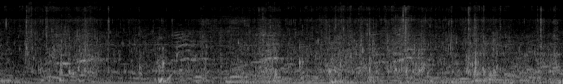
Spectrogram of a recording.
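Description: A young girl named Shaimaa splashes and dives in an outdoor swimming pool in Benguerir. Steady splashing and water churning carry through the clip, with voices calling out over the noise.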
